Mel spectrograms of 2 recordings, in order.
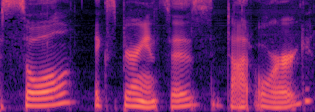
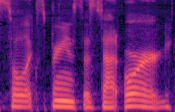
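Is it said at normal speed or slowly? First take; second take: slowly; normal speed. First: It is said slowly and deliberately. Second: It is said at normal conversational speed.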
